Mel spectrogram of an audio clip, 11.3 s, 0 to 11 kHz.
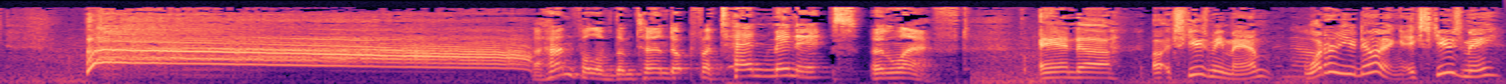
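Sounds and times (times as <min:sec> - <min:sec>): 
man screaming at a protest in Austin: 0:00.6 - 0:04.1
speech: 0:04.0 - 0:11.2
murmur of noise: 0:08.4 - 0:11.2.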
